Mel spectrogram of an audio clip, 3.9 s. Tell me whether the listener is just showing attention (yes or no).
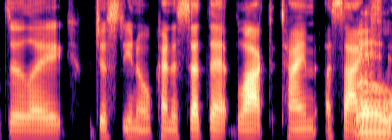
no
